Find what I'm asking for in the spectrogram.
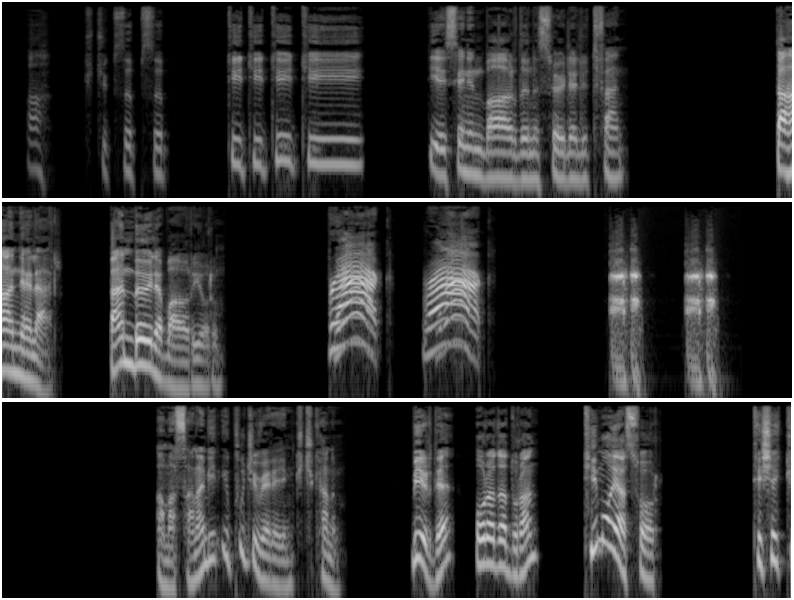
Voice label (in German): tuerkisch; hueber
